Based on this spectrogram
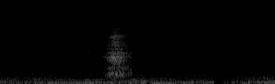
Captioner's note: sighs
